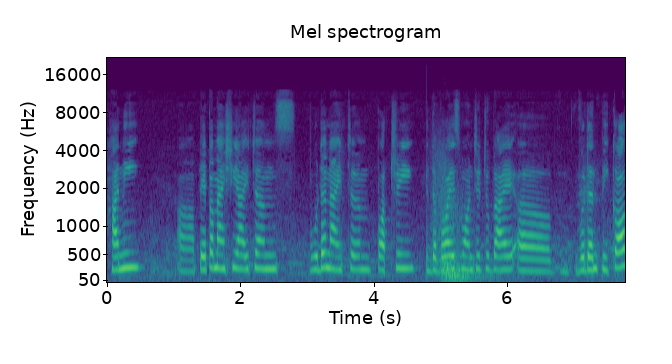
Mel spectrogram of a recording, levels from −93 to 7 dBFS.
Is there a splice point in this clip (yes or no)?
yes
